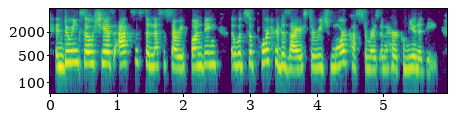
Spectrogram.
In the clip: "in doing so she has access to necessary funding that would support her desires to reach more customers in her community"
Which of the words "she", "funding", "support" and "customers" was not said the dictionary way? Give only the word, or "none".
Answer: none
